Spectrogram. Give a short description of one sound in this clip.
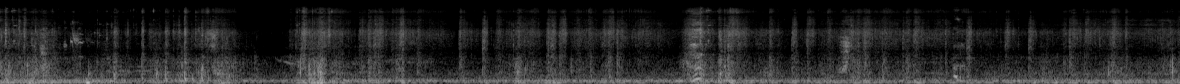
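Hands scrape and grip on a stone wall while climbing.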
